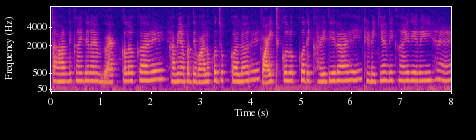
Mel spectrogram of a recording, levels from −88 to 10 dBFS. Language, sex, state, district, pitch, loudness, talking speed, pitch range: Hindi, female, Bihar, Jahanabad, 260 Hz, -19 LUFS, 215 wpm, 240-270 Hz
